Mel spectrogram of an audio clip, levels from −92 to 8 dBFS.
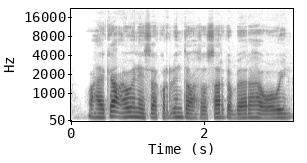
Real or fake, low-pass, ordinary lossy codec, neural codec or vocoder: real; none; none; none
